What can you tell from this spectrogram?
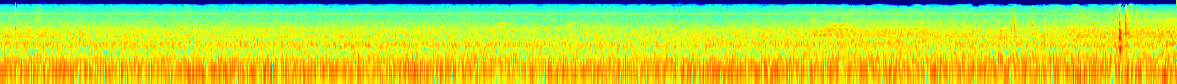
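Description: Steady low mechanical hum, like a motor running, over open-air background noise, with one short click about five and a half seconds in.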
